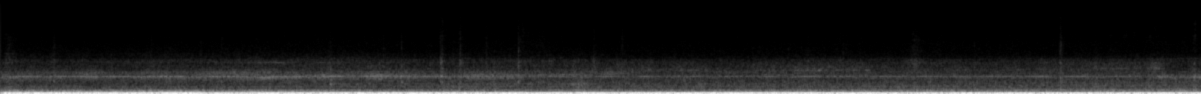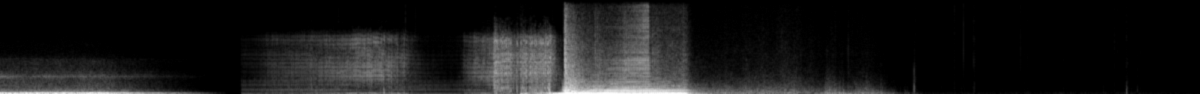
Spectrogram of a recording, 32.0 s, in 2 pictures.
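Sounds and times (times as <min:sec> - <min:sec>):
faint high whine: 0:19.2 - 0:26.2.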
